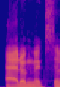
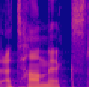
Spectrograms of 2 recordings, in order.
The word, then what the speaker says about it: Atomix: I'm talking about restaurants like uh, Atomix and Attaboy by J.P. Park and uh, all the. – Yeah, Park. I'm glad you pronounced that because I was, I called it Atomics last time I was there, but I never got to eat there, and I'm dying to go.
